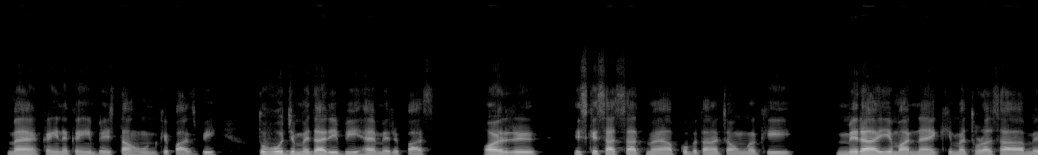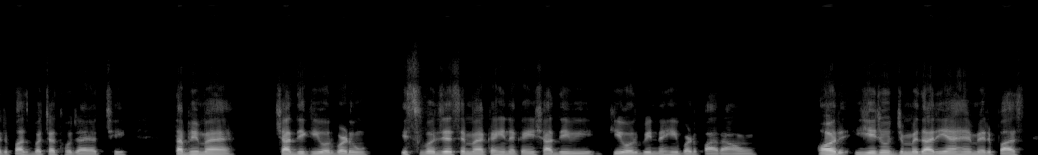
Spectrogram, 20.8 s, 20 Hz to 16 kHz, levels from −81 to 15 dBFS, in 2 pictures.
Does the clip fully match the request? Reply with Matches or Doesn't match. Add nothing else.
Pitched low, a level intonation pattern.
Matches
